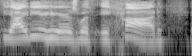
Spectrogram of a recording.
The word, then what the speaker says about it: Echad: This is the word, if you want to write above it in Hebrew, E-C-H-A-D, Echad. E-C-H-A-D, Echad is how you say it. And that C-H sound is what's known as a guttural in Hebrew, which gives you an opportunity to make gross sounds and sound smart.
